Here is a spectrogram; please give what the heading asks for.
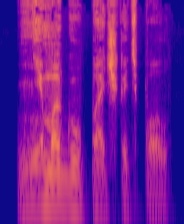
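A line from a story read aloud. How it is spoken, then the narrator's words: Muttering guest. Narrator (Russian): пробормотал гость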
